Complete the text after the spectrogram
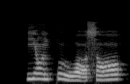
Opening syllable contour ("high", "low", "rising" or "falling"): high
